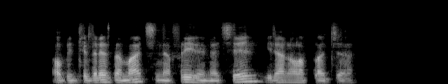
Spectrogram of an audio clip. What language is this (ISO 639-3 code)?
cat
